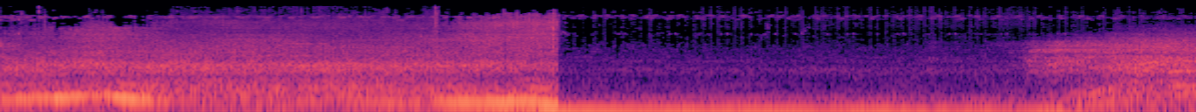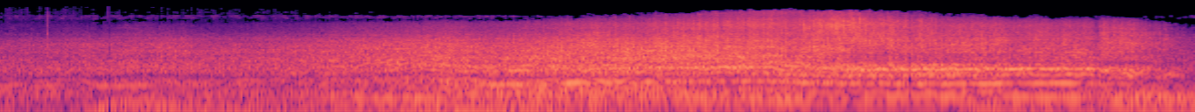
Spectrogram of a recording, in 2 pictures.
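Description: Drag-racing street cars at the starting line: engines idling with a steady low hum, then about ten seconds in they launch and accelerate down the strip. The engine note rises through the gears and is loudest near the end before cutting off.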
